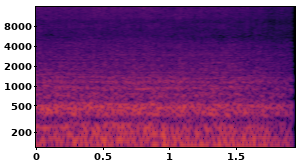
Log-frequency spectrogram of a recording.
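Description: A steady, dense buzzing drone of many honeybees during installation of a bee package, continuous and fairly loud with no pauses.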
